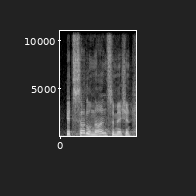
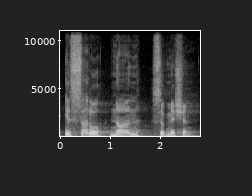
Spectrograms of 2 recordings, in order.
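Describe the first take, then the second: First: Said in the usual way. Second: Slow, weighty, leaning hard on "subtle"; stress on subtle. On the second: Shown as a demonstration. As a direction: draw out "subtle" slowly for emphasis.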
